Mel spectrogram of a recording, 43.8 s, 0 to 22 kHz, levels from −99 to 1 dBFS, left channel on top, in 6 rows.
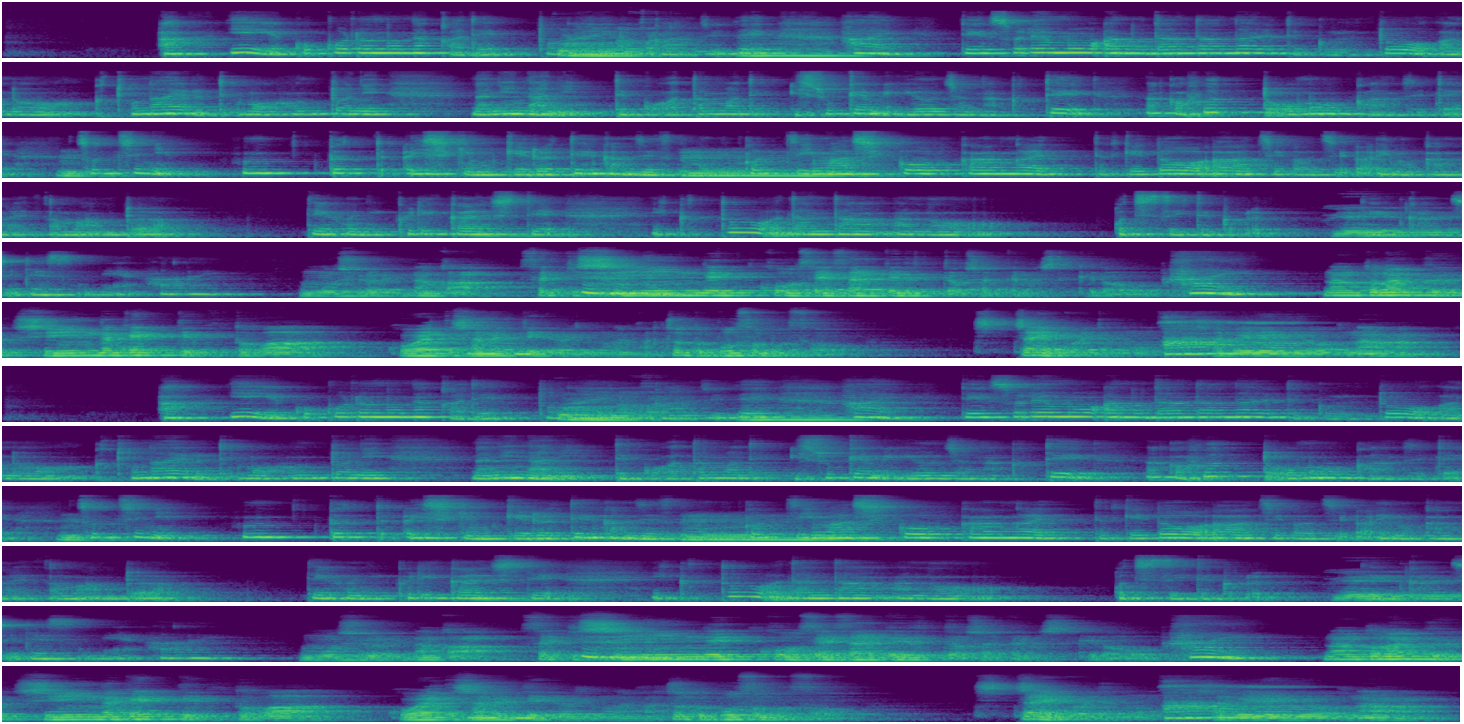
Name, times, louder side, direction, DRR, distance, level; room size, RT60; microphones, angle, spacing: voice 1, 0.8-4.5 4.8-10.2 10.5-15.5 15.8-22.7 23.4-25.2 25.5-26.9 27.5-28.2 28.7-30.3 32.1-32.6 35.0-35.5 38.8-39.2 42.3-43.0, left 1 dB, 25° left, 3 dB, 0.9 m, -27 dB
voice 2, 2.7-4.2 14.9-15.2 18.0-18.8 24.2-24.4 28.5-29.2 30.7-35.0 35.8-38.2 38.4-40.7 41.4-42.3 42.5-43.6, equal, 50° left, -6 dB, 1.5 m, -27 dB
7.5 x 5.4 x 4.4 m, 0.79 s
head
